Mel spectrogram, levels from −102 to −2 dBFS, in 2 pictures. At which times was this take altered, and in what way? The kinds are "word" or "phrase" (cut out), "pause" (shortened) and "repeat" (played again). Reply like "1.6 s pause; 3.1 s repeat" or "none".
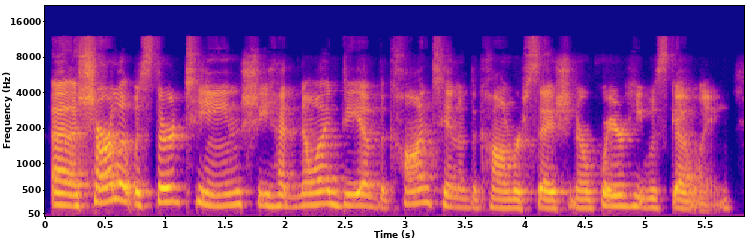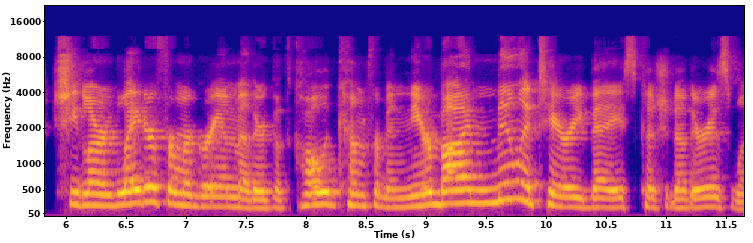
5.8 s pause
